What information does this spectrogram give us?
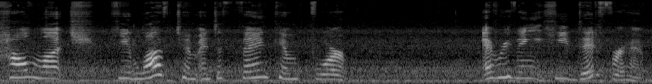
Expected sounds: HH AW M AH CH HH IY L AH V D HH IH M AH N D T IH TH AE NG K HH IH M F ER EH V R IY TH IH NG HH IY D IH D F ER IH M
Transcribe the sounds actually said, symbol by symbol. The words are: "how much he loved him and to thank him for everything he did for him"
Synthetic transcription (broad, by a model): HH AW M AH CH HH IY L AH V D HH IH M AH N T IH TH AE NG K HH IH M F ER EH V R IY TH IH NG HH IY D IH D F ER IH M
